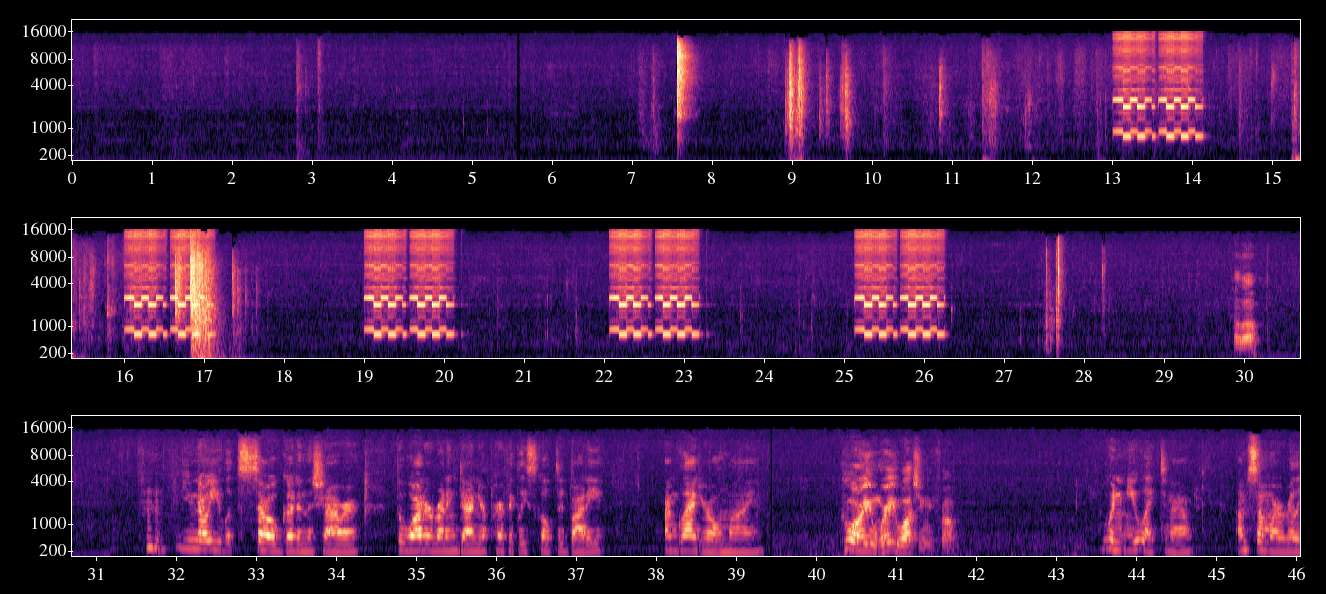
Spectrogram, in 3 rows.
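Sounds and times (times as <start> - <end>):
telephone ringer trilling: 13.0 - 14.2, 16.0 - 17.2, 19.0 - 20.2, 22.1 - 23.3, 25.1 - 26.4.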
